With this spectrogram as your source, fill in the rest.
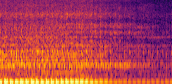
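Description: Yamaha Aerox scooter engine running steadily with a pulsing, slightly clattering idle close to the microphone, tapering off slightly toward the end with no talk over it.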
